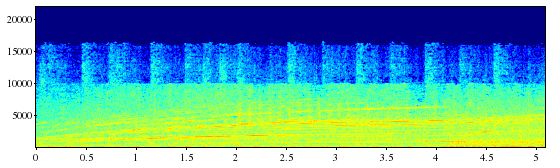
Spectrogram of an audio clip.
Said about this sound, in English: The giant black staff spins in it like a helicopter blade, and then strikes the monster with it.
